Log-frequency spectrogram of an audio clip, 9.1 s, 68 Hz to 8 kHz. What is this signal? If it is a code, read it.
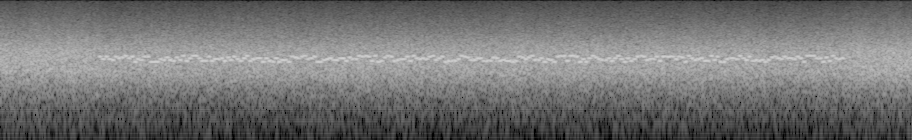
Multi-tone FSK (Olivia or MFSK type), about 250 Hz wide, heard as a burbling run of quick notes, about 31.25 baud, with heavy radio static and a narrow filter.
